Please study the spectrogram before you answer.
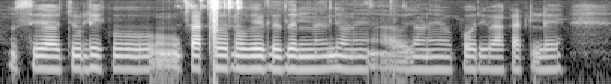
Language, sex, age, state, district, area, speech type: Odia, female, 45-60, Odisha, Mayurbhanj, rural, spontaneous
